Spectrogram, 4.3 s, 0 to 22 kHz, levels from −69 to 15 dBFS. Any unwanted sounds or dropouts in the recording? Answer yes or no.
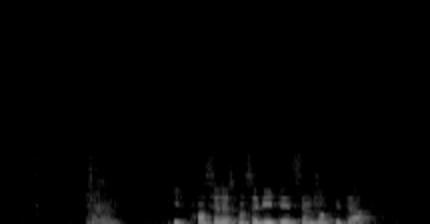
yes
